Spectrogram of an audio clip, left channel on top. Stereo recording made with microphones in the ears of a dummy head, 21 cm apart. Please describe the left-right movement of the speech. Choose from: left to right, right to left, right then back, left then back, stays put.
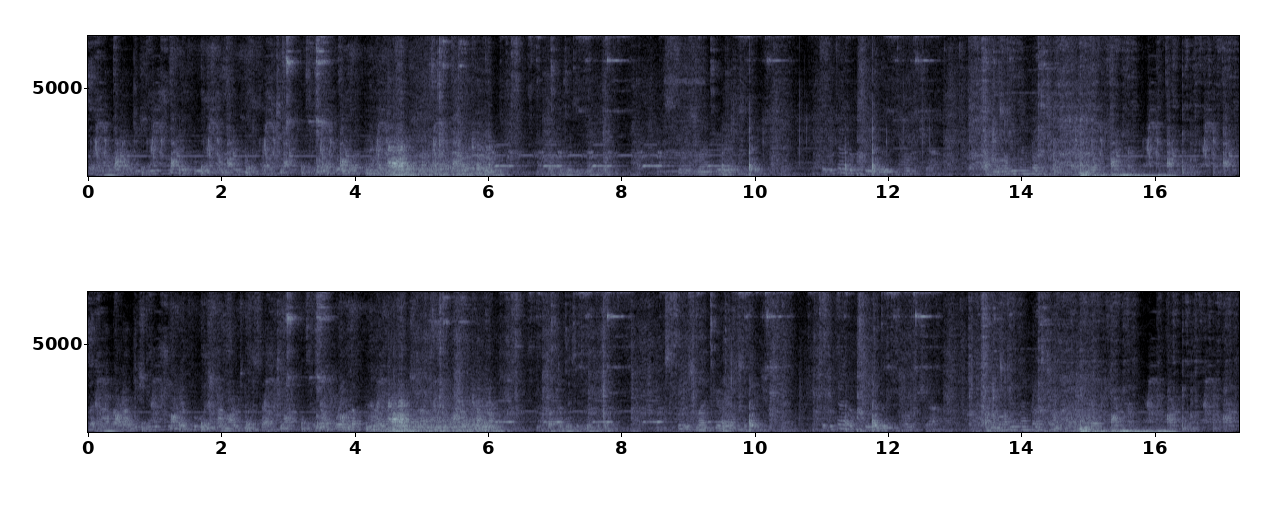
right to left.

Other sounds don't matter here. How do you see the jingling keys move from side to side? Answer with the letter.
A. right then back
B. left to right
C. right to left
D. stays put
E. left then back
A.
